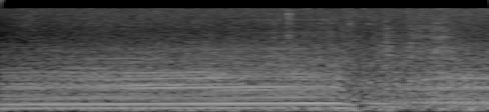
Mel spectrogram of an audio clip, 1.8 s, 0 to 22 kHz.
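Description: A deep V8 engine rumbles steadily at high revs, a low throaty drone that dips and shifts pitch near the end as the revs change. No one speaks.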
